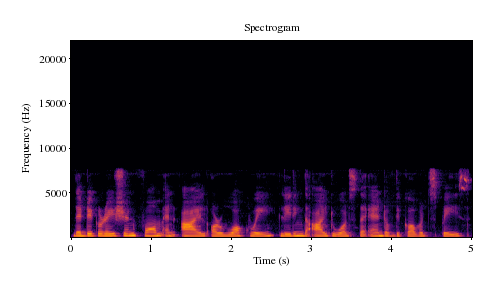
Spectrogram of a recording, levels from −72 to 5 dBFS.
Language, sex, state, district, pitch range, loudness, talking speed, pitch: English, female, Sikkim, Gangtok, 175-200 Hz, -19 LUFS, 205 wpm, 185 Hz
